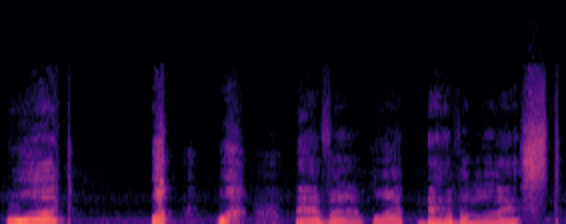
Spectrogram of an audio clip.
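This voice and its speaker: A man's voice: extremely high pitch, lively intonation, slow pace, dark tone. A man streaming a game, reacting casually with profane, rambling, stop-start comments. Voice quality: rambling, profane, stammering restarts.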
